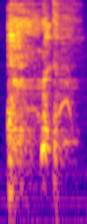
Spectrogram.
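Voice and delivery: a loud, rough cough; chesty cough. Real, not acted. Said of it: "This is starting to bug me, this throat of mine".

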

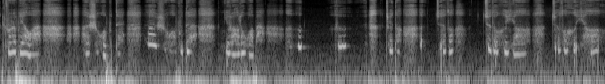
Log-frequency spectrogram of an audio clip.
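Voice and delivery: a whispered sobbing plea for mercy; crying plea. Acted. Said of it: "并哭着求饶道".

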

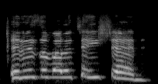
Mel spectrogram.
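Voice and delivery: can you believe it, laughing it off; amused disbelief. Real, not acted. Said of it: "I'm not even kidding".

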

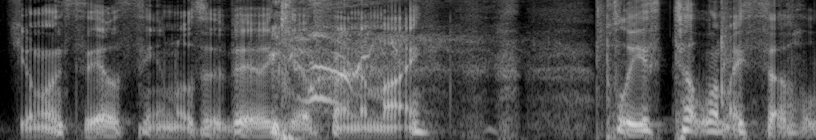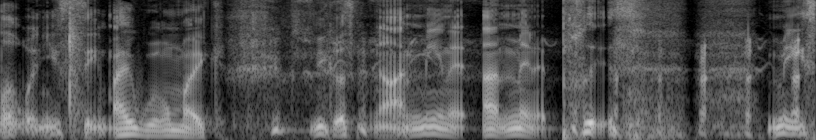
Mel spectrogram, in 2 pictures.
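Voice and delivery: mild imitation of Tyson, pleading and emotional; lightly voiced Tyson begging; muffled hug-bound Tyson pleading; Mike Tyson impression. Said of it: "I hear muffled".

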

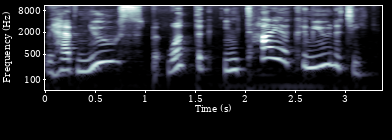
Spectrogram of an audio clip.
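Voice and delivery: high, pointed character voice; insistent Glenda character. Acted. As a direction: press the point in a lifted, lilting voice. Glenda's voice in narrated story.

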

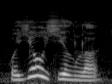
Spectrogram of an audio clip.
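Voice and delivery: plain reading voice

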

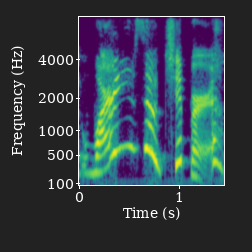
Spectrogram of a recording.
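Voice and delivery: high, loud teasing disbelief; incredulous. Retold or imitated. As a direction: tease him for being too cheerful. Mariner mocking Rutherford's cheer.

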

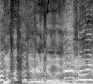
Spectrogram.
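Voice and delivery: high shout through laughter; laughing shout. Real, not acted. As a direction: yell it while cracking up. Laughing mock accusation.

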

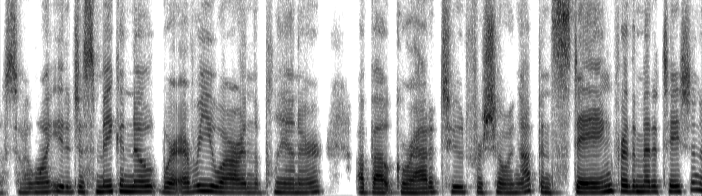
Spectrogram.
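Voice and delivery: usual speaking voice

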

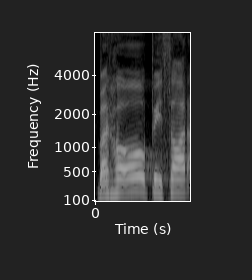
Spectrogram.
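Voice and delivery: ordinary delivery

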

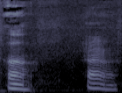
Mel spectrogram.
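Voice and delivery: imitating a dejected crew; a low, weary little sigh of a word; despondent groan. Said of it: "sat with their heads in their hands".

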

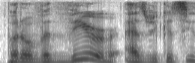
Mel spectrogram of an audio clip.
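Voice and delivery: usual speaking voice

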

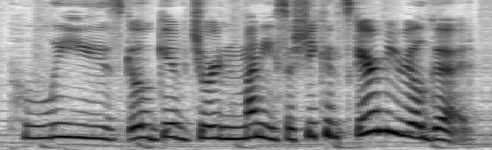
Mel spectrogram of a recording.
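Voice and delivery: ordinary talk, nothing marked

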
